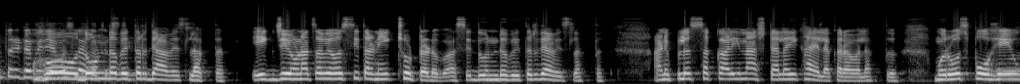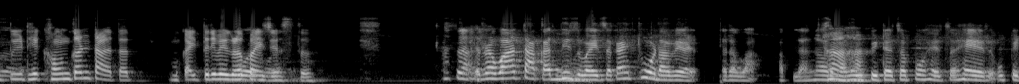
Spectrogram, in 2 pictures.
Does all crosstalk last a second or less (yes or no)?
yes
